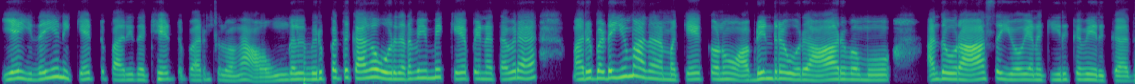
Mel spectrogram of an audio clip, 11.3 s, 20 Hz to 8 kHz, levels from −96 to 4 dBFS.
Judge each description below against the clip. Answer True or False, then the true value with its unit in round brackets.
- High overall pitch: True (210 Hz)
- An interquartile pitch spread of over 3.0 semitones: True (3.5 semitones)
